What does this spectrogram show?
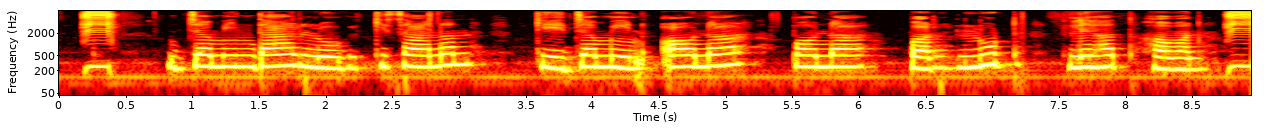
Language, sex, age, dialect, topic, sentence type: Bhojpuri, female, 36-40, Northern, banking, statement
